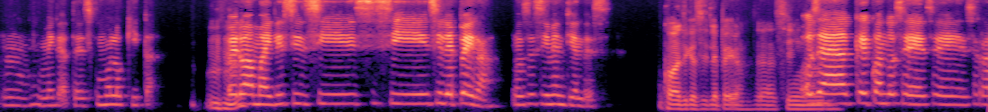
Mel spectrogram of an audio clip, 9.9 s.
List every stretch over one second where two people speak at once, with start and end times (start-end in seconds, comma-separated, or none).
none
